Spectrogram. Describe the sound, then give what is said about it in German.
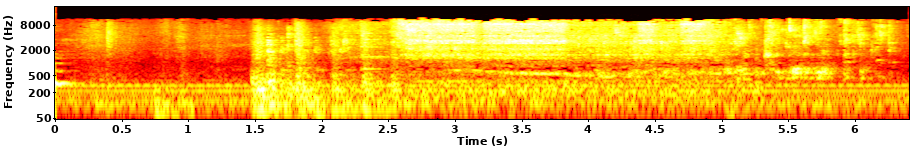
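After a short clank, tap water gushes steadily into a cooking pot for cooking pumpkin with broth, a continuous rushing splash that holds for several seconds with a slight shift in tone as it fills. “So, dann brauchen wir ein bisschen Wasser.”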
